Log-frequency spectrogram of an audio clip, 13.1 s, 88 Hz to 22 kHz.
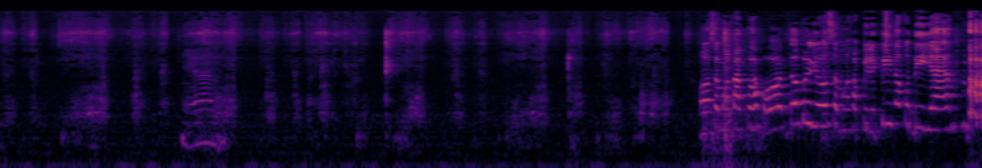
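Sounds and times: wooden spoon scraping flour in pot: 0.0 - 9.7.

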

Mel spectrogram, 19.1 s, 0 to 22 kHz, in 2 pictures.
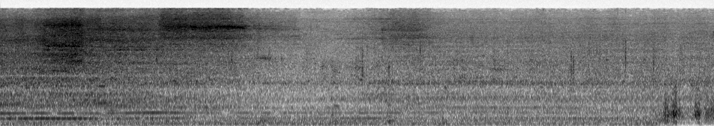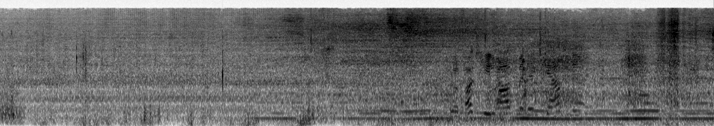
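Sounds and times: excavator diesel engine running: 0.0 - 19.0.

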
